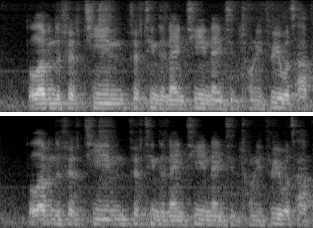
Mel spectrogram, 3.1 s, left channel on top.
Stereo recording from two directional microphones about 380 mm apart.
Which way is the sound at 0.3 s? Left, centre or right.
Centre.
